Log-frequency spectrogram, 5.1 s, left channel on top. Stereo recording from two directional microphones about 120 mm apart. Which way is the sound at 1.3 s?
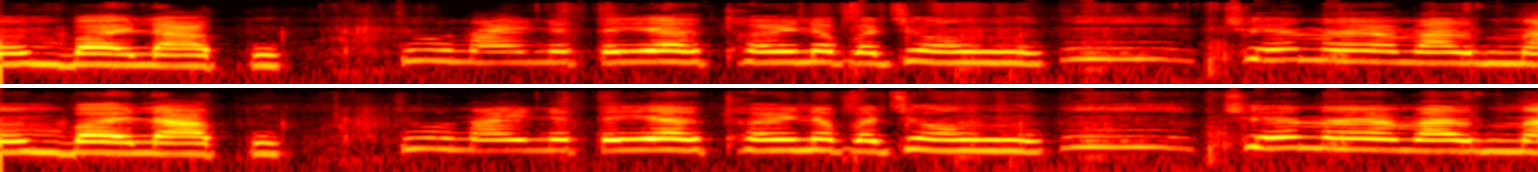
Centre (ahead or behind).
